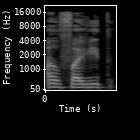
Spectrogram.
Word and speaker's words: алфавит: Преподавателю языка, даже иностранного, следует знать, как произносится слово «алфавит» в русском. Только так, алфавит. В орфоэпическом словаре под редакцией Аванесова рядом с вариантом «алфавит» стоит строгая помета «не рекомендуется».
